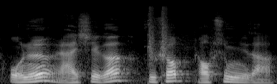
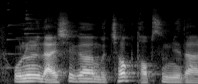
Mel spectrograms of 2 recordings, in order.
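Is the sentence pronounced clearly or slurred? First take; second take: slurred; clear. First: The words are slurred, like a drunk person. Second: The words are articulated clearly and precisely. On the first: The speaker calls it wrong. "라는 식으로 혀가 제대로 돌아가지 않고" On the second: The speaker calls it right. "라고 말해야 되는데"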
